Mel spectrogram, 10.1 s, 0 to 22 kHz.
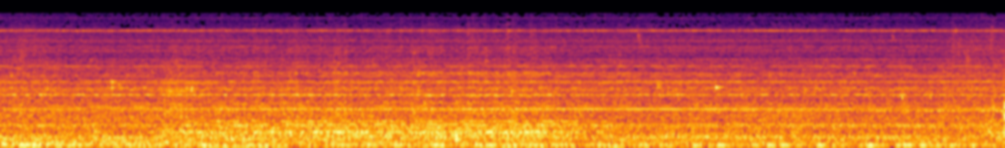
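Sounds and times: faint hum tones: 0:00.0 - 0:10.0.

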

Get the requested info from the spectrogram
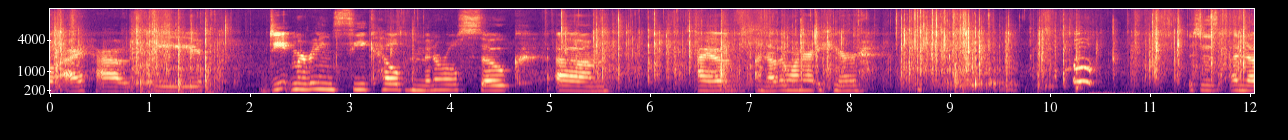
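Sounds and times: plastic pouch crinkling: 0:05.1 - 0:12.0
person saying oh: 0:10.2 - 0:10.5.

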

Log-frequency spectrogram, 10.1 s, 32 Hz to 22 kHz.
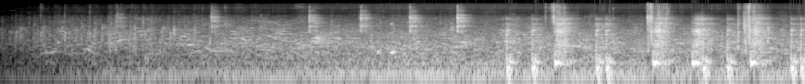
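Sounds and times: people's voices outdoors: 0:00.0 - 0:10.0
steady low rumble: 0:02.6 - 0:10.0.

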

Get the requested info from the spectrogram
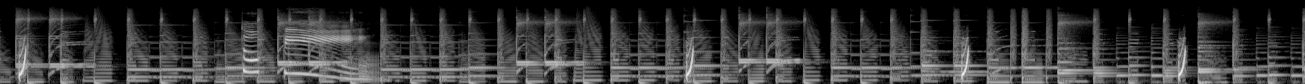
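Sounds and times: bouncy children's music: 0:00.0 - 0:13.0.

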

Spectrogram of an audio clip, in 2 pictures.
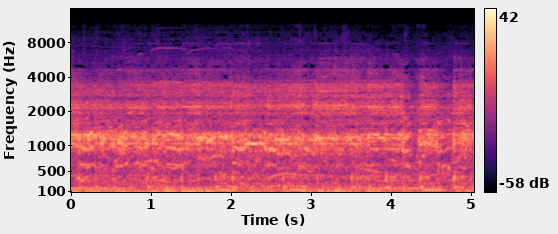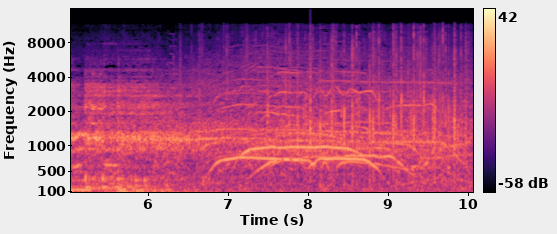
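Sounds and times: performance music: 0:00.0 - 0:06.9
crowd cheering and whooping: 0:05.9 - 0:10.0.

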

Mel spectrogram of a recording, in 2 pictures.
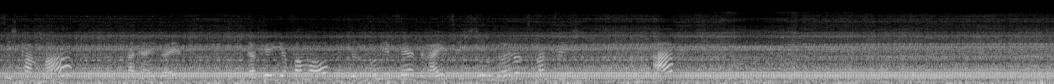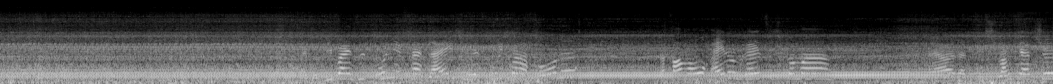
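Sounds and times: moped engine cruising: 0:00.0 - 0:21.0
wind rumble on microphone: 0:00.0 - 0:21.0.

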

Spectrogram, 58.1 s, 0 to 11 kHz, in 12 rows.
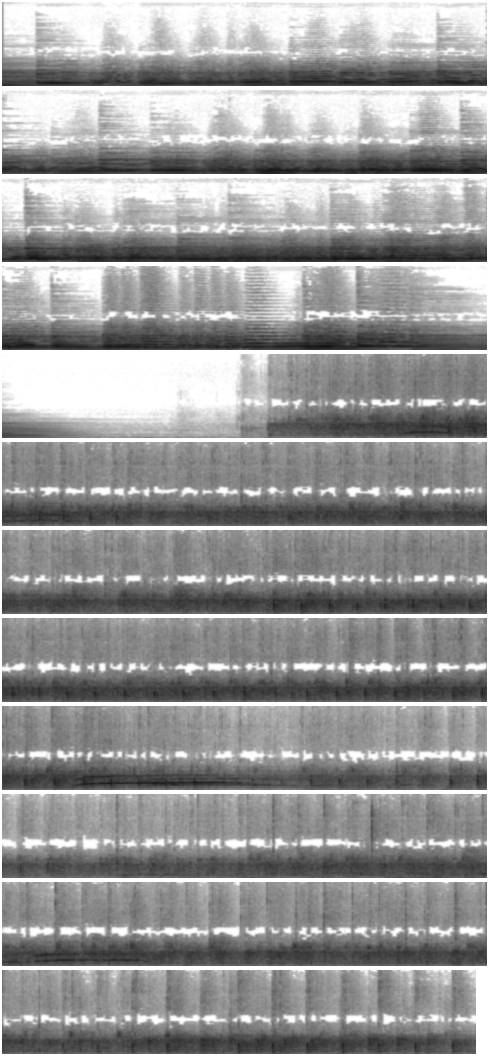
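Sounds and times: audience applauding: 0:21.7 - 0:58.0.

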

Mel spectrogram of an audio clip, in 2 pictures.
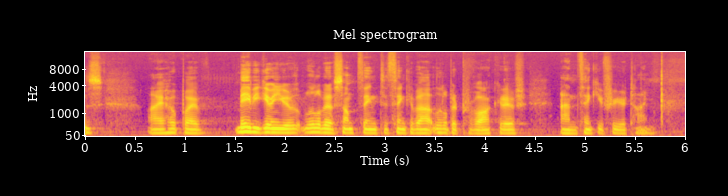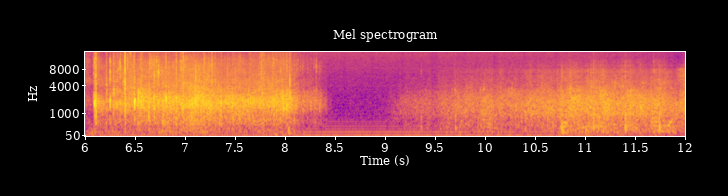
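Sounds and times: audience applauding: 0:06.1 - 0:08.4, 0:09.2 - 0:12.0.

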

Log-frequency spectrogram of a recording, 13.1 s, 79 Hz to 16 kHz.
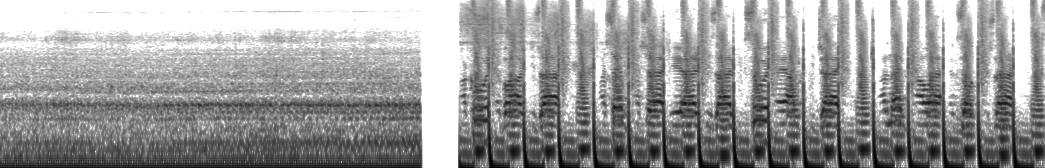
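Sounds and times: tractor diesel engine droning: 0:00.0 - 0:13.0
electronic dance music: 0:05.8 - 0:13.0.

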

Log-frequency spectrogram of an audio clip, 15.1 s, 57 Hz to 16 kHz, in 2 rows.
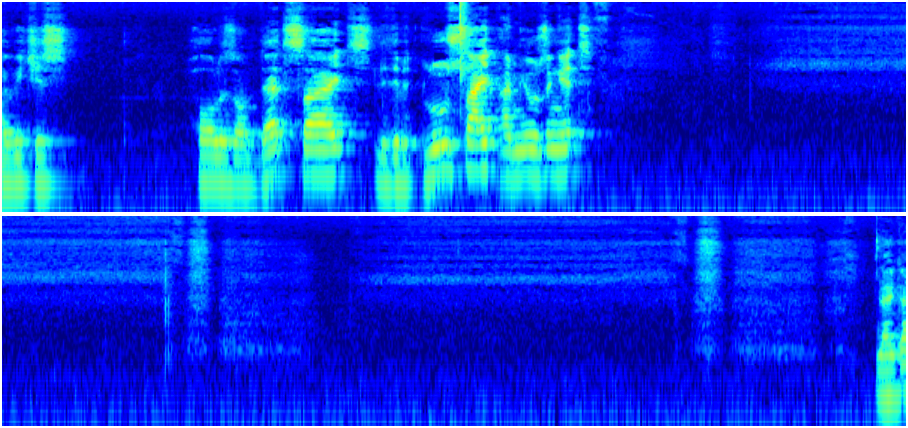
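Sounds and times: air hiss through vape: 0:05.1 - 0:14.8
breathy exhale: 0:06.2 - 0:14.8.

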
